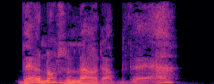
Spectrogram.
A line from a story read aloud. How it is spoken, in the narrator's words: exclaimed David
